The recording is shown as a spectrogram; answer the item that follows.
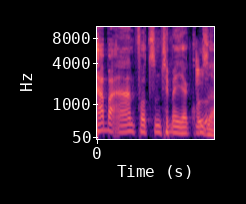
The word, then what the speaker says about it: Yakuza: Also, ta ta tatsächlich, ähm, also Yakuza wird im Japanischen tatsächlich Yakuza ausgesprochen. Ah, und ah. und ähm, tatsächlich ist die Betonung neutral. Also hier heißt es wörtlich: No stress on any part in particular. A tiny bit more on the ya, if you will, but in general flat.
